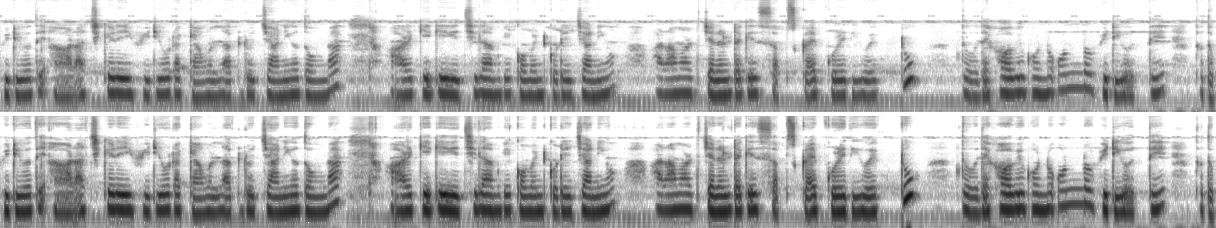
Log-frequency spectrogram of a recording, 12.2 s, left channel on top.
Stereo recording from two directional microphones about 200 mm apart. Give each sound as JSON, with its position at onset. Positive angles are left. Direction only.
{"t": 0.0, "sound": "a woman's voice", "side_deg": -30}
